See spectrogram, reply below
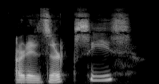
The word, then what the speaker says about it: Artaxerxes: The king that he's talking about is King Artaxerxes.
